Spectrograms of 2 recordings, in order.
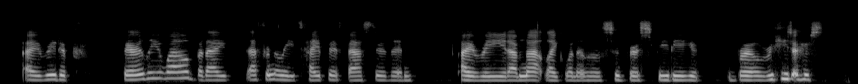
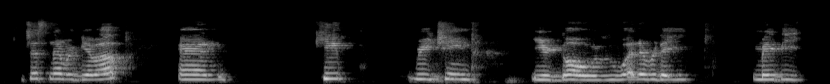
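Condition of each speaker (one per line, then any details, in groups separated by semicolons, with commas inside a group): No condition
Cerebral palsy; third stage, wheelchair most of day; speech not impaired, sometimes hyperventilates when talking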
